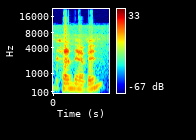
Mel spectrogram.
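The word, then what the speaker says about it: Cynefin: professional learning so Canan is a Welsh word pronounced as I'm saying Canan and it literally means a place or a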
